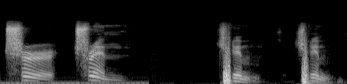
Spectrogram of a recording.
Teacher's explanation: With our TR, make sure to use a CHR sound instead of trim.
